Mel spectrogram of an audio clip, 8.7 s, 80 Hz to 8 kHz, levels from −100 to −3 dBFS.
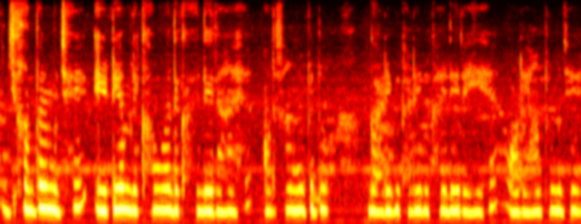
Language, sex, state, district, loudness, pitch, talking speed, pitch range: Hindi, female, Bihar, Jamui, -18 LUFS, 260 Hz, 180 wpm, 255-275 Hz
